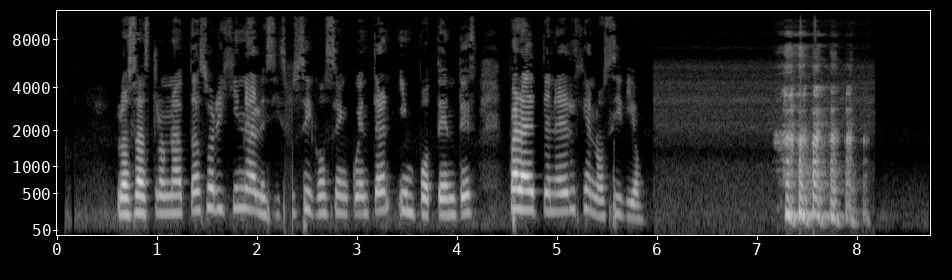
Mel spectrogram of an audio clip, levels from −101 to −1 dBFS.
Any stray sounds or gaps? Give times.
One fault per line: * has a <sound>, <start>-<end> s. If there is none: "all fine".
* has a dropout, 2.3-2.4 s
* has a laugh, 7.2-8.1 s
